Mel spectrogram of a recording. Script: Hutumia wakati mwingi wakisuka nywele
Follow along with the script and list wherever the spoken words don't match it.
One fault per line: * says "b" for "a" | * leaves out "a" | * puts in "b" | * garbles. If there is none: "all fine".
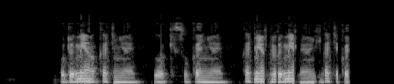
* says "nywele" for "mwingi"
* garbles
